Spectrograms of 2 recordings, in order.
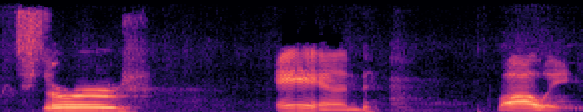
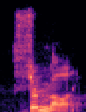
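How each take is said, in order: First: There are short pauses between the three words. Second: The three words run together like one word. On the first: The speaker calls it right. "notice there's a pause in between the words there" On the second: The speaker calls it wrong. "It kind of kind of sounds like one word when you say it that way"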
